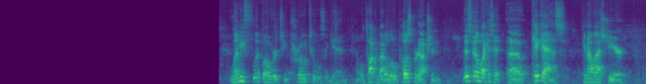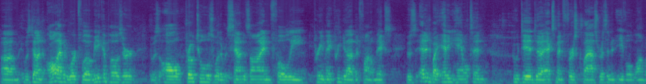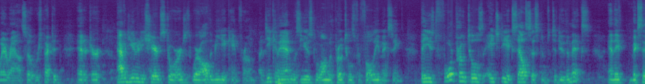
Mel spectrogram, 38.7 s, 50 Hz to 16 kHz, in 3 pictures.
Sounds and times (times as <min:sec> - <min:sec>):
Speech: 0:04.4 - 0:38.7.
